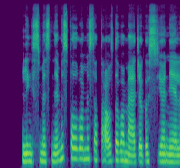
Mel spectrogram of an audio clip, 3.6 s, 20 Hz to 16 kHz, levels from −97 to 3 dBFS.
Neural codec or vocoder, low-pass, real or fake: vocoder, 44.1 kHz, 128 mel bands every 256 samples, BigVGAN v2; 14.4 kHz; fake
